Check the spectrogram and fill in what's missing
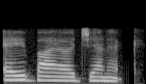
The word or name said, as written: abiogenic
